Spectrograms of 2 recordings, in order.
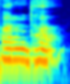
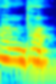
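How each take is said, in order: The two takes are said the same way.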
